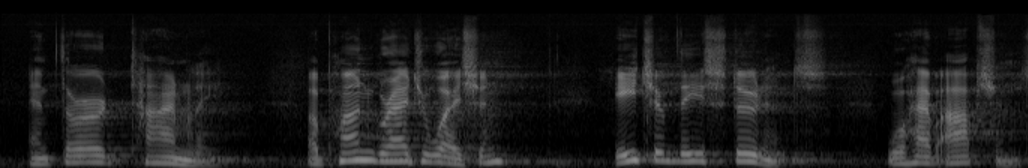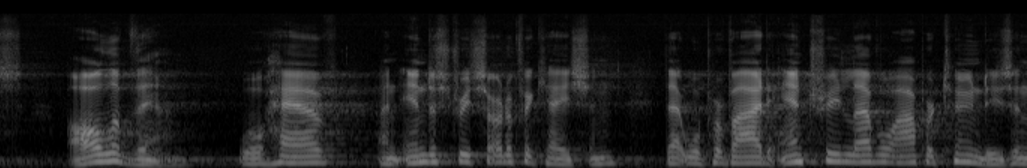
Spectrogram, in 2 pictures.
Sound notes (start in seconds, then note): none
